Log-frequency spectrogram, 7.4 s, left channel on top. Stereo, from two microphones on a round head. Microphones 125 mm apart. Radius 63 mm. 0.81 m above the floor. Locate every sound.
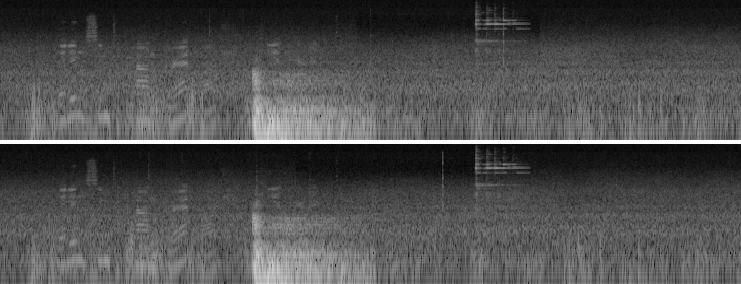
0.6 s a man speaking: 10° left (ahead or behind)
2.5 s an explosion: 35° right (ahead or behind)
4.7 s cutlery clinking: 10° right (ahead or behind)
